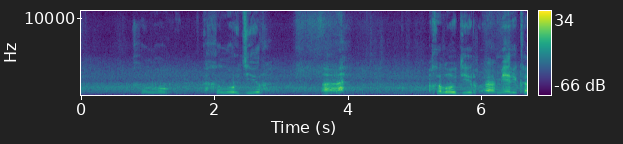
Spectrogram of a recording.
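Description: A young man talks close to the microphone in short bursts.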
